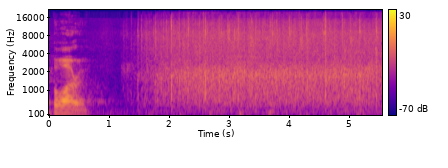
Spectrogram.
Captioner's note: audience applauding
